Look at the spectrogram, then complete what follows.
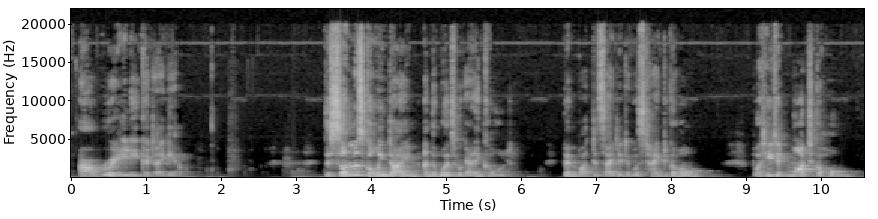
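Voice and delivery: plain reading voice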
